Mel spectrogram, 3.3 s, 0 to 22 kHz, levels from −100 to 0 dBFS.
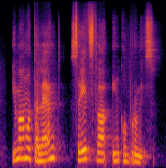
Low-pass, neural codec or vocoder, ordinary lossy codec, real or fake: none; codec, 44.1 kHz, 2.6 kbps, DAC; none; fake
